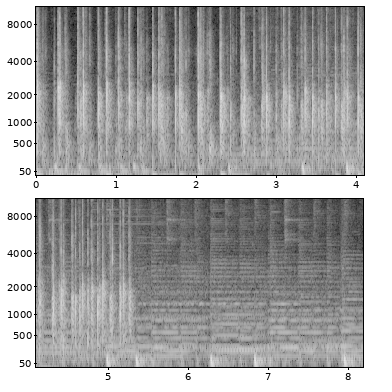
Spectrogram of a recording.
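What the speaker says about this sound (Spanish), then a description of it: "nos despedimos con un aplauso" Studio audience claps to send off a guest on a Spanish-language youth talk show, a dense burst of handclaps for about five seconds that thins out, with music continuing underneath.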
